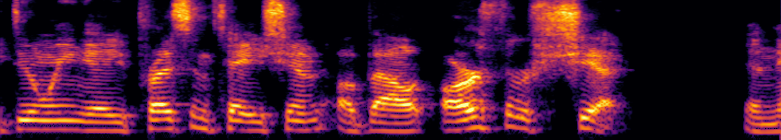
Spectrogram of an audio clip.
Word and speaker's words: Szyk: Today, coming up on June 3rd, we're going to be doing a presentation about Arthur Szyk, and that's spelled S-Z-Y-K, although it's pronounced like the razor.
